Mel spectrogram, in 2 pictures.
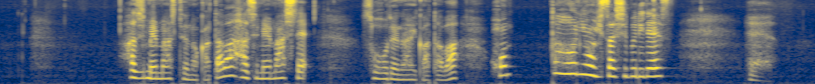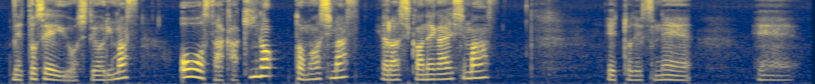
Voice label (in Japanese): トーク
